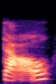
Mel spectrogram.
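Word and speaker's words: 岛: Um, it's pronounced dao.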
